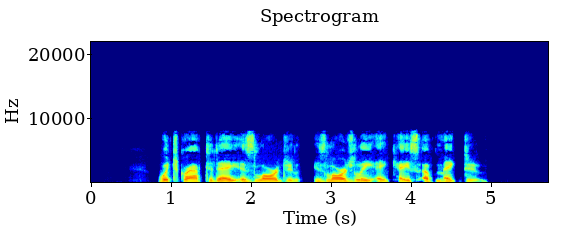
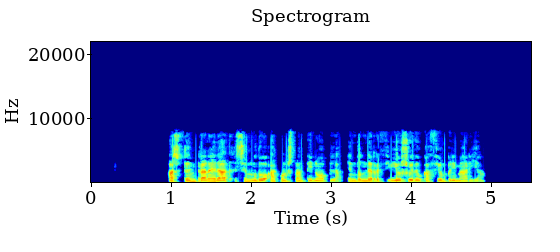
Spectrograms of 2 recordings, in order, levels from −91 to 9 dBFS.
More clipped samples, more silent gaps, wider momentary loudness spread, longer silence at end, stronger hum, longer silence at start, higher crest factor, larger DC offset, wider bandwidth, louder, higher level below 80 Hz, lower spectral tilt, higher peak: neither; second, none vs 3.16-3.20 s; first, 15 LU vs 9 LU; first, 0.85 s vs 0.6 s; neither; about the same, 0.85 s vs 0.95 s; about the same, 18 dB vs 22 dB; neither; about the same, 8.2 kHz vs 8.4 kHz; first, -19 LUFS vs -23 LUFS; second, -64 dBFS vs -56 dBFS; about the same, -5.5 dB/octave vs -5 dB/octave; about the same, -2 dBFS vs -2 dBFS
